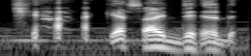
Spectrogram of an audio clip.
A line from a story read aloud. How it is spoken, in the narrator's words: he laughed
